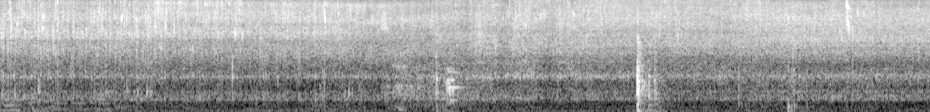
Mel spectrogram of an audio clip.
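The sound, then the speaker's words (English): Chopped onion frying in shimmering hot oil in a pan: a steady, broad sizzling hiss with scattered small pops and crackles, one sharper pop standing out, and no voices. “All right, we're going to add some chopped onion.”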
